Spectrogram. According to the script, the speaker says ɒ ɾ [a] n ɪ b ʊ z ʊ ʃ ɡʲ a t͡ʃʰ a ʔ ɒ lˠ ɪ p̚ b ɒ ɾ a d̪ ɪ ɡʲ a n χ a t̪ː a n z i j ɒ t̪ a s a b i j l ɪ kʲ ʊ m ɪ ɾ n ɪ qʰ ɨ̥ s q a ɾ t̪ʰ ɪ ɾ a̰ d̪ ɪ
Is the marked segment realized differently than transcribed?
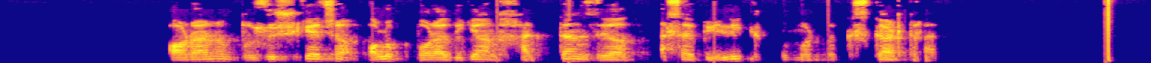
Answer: no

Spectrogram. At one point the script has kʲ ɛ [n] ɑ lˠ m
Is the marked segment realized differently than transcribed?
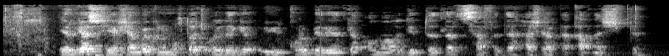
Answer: no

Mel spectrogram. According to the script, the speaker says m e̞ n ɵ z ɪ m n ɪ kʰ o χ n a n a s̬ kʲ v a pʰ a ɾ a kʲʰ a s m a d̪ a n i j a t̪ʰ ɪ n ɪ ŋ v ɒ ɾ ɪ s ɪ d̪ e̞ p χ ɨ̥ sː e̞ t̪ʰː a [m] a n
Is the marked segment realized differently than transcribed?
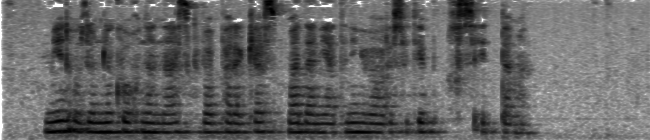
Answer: no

